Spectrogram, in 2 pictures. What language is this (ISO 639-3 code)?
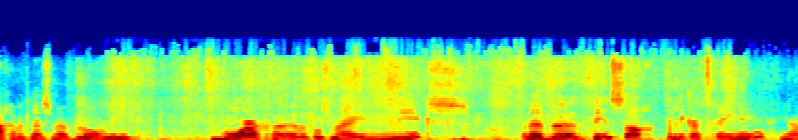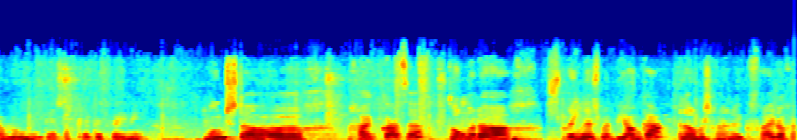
nld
